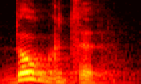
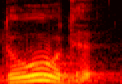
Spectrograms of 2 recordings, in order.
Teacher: ग का लोप हो गया है और दैक पर बड़ी मात्रा लग गई है।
